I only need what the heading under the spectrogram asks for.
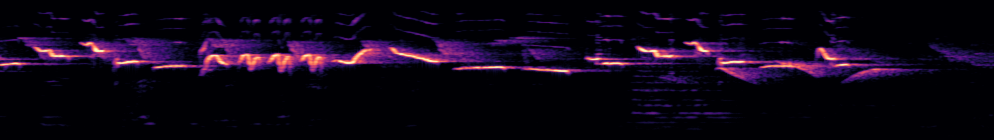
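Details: Chestnut-bellied seed finch, a privately kept bird, singing a fast stream of clear whistled and slurred notes. Some notes sweep sharply up, others down, in quick phrases, with a short pause near three seconds before more falling, sweeping notes.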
